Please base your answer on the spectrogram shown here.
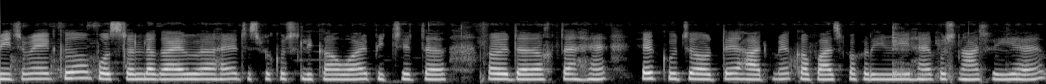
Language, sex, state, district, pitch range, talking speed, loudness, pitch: Hindi, female, Himachal Pradesh, Shimla, 235-250 Hz, 160 wpm, -15 LUFS, 245 Hz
